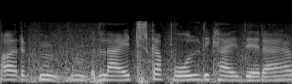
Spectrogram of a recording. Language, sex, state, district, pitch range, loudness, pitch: Hindi, male, Bihar, Bhagalpur, 195-215 Hz, -19 LUFS, 210 Hz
